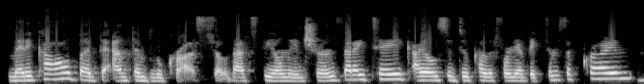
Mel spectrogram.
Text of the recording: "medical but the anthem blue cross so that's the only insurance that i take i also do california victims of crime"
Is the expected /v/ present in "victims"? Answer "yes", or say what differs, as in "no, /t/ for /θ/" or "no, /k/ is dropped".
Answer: yes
